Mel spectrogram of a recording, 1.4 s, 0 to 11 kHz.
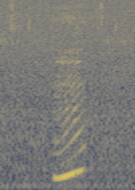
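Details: Kuri, a male pet cat, unwell and hiding under a desk at home around 21:30, not eating and ignoring catnip, gives a single short, low, rising meow lasting about a third of a second in a quiet room.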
